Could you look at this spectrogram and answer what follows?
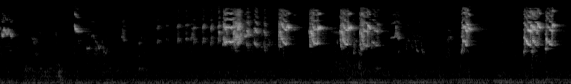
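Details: Young captive Fischer's lovebird, about 15 days old: scattered high squeaks building into a dense run of harsh rasping chirps, then a few isolated loud notes.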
